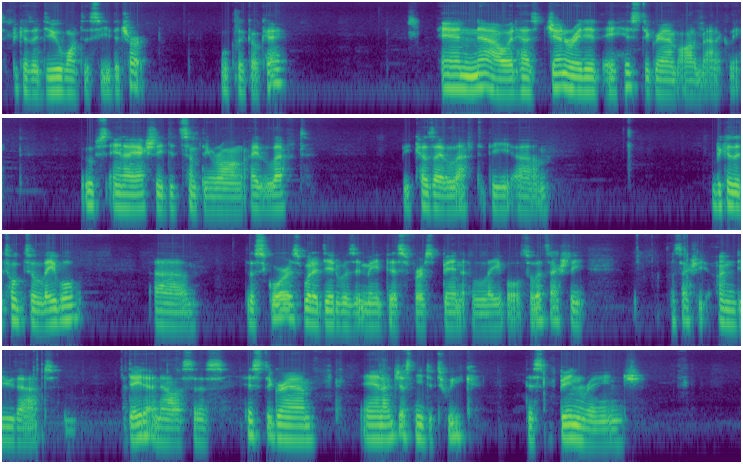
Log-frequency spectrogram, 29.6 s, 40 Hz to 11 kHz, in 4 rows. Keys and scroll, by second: 21.5 super+z, 22.6 super+z.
